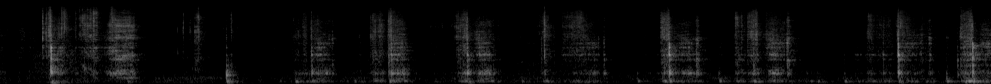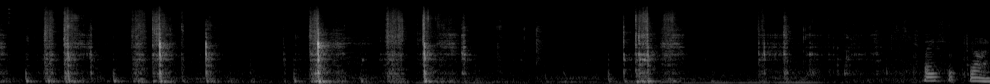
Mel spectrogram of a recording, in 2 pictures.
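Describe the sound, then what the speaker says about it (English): Onions being cut with a knife, a series of quiet, rhythmic strokes in bursts with short pauses between, close and fairly faint. "So you cut up your 2 onions."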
